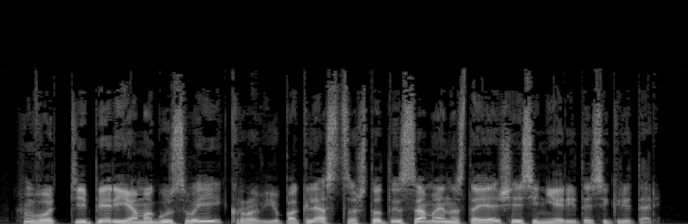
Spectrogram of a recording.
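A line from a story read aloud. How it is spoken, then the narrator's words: Displeased snort. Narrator (Russian): недовольно хмыкнул он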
